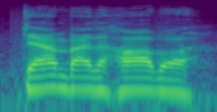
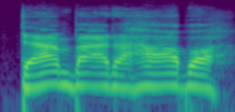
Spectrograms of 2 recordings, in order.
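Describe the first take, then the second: First: It is said in the speaker's ordinary accent. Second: It is said in a put-on regional accent.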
